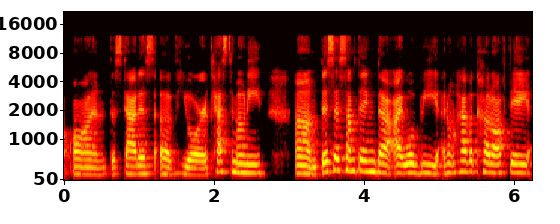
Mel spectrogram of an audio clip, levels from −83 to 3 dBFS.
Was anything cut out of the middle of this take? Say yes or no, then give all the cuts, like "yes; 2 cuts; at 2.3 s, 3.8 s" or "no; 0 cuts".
yes; 1 cut; at 3.0 s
